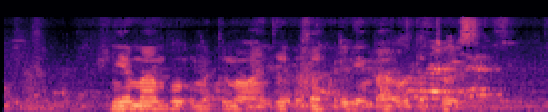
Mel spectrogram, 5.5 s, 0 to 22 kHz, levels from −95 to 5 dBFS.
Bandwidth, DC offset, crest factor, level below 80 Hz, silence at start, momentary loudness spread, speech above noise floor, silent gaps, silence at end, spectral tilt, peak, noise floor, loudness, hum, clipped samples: 11.5 kHz; under 0.1%; 18 dB; -54 dBFS; 0.05 s; 22 LU; 22 dB; none; 0 s; -6 dB/octave; -4 dBFS; -44 dBFS; -22 LUFS; none; under 0.1%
